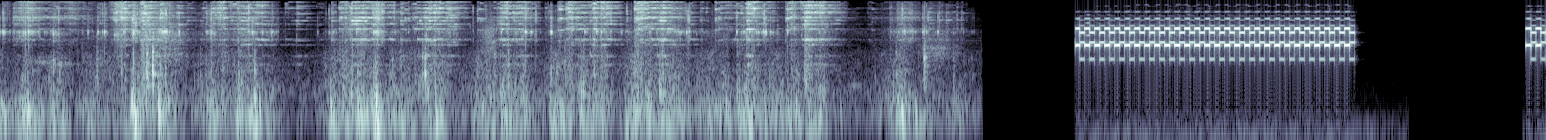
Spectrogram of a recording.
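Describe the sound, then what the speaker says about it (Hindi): A telephone rings in a Hindi TV sitcom household: two bursts of electronic ringing, the first long and steady, the second just starting, following a stretch of busy background music and sound. "दया भाभी का फोन"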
